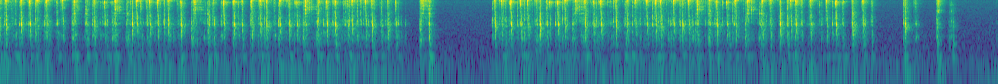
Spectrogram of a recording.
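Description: Both hands type rapid fingertip key taps on a full-size black plastic vintage mechanical keyboard with grey keycaps, a coiled cable and clicky blue switches (an A-grade unit) resting on a wooden desk. The dense, bright, sharp clicks carry little low end and barely ring. Typing pauses briefly around the four-second mark and again near the end.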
